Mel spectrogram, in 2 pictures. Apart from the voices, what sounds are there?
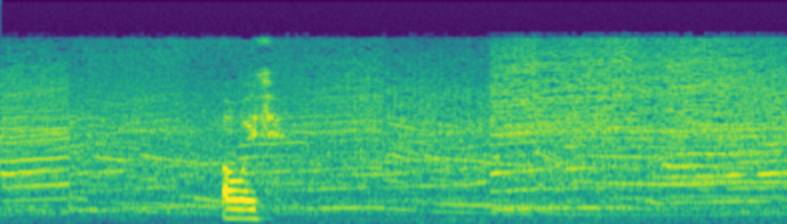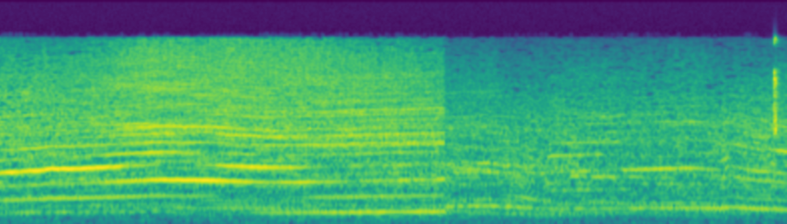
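race cars driving at Brands Hatch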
